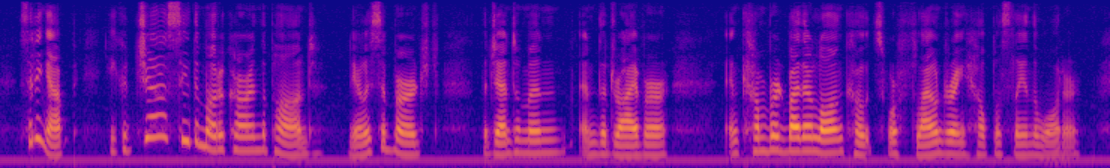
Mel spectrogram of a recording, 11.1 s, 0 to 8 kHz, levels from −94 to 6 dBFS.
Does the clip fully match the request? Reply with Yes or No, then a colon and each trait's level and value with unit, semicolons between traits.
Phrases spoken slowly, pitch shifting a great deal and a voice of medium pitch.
No: average, 160 wpm; wide, 5.8 semitones; medium, 175 Hz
